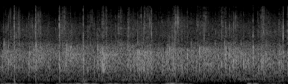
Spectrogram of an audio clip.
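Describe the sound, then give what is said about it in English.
An audience at First Church claps steadily after a speaker introduces his former youth ministry partner, a dense wash of many overlapping hand claps at a moderate, even level throughout, with no one speaking. “And we got some claps.”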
